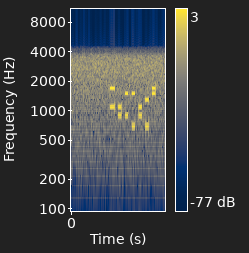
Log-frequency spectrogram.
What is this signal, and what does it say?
Multi-frequency trunk signalling (R1, as on North American trunks), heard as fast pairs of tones, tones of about 70 ms, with phone line noise. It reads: KP 38734 ST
